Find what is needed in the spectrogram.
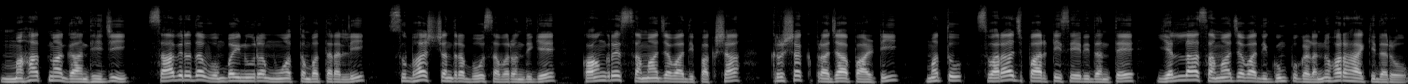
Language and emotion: Kannada, neutral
